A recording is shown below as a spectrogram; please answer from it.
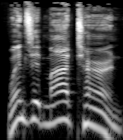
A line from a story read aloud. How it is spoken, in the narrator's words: Paul yelled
